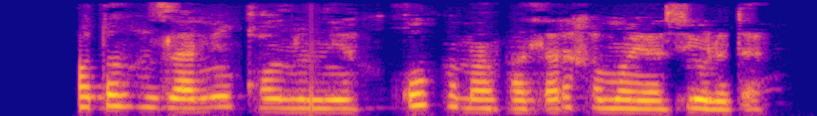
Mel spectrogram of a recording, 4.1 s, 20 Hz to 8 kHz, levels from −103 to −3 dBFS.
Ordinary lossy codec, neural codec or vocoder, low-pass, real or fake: AAC, 32 kbps; none; 7.2 kHz; real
